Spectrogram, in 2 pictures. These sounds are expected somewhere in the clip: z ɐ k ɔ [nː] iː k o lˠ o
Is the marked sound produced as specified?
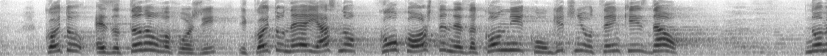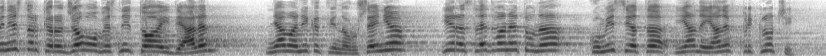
yes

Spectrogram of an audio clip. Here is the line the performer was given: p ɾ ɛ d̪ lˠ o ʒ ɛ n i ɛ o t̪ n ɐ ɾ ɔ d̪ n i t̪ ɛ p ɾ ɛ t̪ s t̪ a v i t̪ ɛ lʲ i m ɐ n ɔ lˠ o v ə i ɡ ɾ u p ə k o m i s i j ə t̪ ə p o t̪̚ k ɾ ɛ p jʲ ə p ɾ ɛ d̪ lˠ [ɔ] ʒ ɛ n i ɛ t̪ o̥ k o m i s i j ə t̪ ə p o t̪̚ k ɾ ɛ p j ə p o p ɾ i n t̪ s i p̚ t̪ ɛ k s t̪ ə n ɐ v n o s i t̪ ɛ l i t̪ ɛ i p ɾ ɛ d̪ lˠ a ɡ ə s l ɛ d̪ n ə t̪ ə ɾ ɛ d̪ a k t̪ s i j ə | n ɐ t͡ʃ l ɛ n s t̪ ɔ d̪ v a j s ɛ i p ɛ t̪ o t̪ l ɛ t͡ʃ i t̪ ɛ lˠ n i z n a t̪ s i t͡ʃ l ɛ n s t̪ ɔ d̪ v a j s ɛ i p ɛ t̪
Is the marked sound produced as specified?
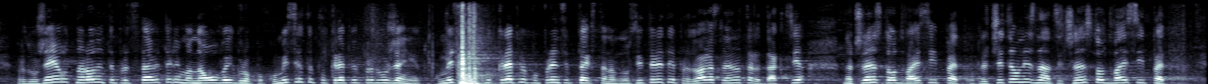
no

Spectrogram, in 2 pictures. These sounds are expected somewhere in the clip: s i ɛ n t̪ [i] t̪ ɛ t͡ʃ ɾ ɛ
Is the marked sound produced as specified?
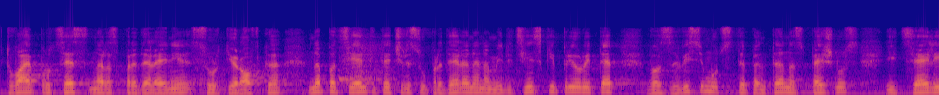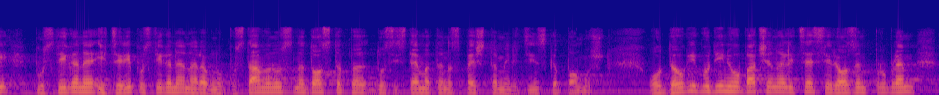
yes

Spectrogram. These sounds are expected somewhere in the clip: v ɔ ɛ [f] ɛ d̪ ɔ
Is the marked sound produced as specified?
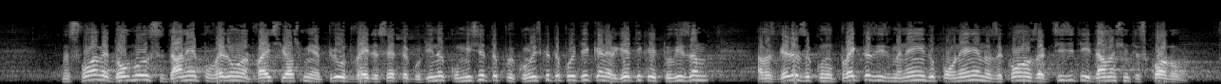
no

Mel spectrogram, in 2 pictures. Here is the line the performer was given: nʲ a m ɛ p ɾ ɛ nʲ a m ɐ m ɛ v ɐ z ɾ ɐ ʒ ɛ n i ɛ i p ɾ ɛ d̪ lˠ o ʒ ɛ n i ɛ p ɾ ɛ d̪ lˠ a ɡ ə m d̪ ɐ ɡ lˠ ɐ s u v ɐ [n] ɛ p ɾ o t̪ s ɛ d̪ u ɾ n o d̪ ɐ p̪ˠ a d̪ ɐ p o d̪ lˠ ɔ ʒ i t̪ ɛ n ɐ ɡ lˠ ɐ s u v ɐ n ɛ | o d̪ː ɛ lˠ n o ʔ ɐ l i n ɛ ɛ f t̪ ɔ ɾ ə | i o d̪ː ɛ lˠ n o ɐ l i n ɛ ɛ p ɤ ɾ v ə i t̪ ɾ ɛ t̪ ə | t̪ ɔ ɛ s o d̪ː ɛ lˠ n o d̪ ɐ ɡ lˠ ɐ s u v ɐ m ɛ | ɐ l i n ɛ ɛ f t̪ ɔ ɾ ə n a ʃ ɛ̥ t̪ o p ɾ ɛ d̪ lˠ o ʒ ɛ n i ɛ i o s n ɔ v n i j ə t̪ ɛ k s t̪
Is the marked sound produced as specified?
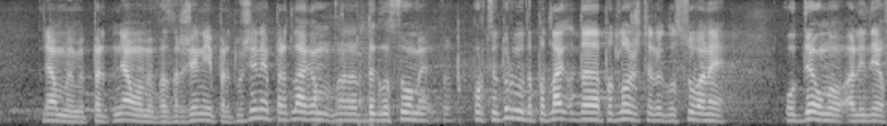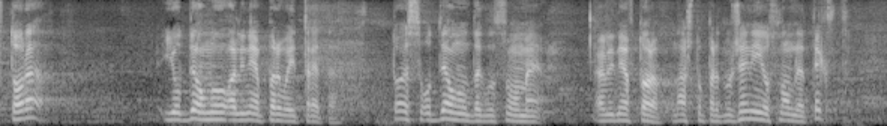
no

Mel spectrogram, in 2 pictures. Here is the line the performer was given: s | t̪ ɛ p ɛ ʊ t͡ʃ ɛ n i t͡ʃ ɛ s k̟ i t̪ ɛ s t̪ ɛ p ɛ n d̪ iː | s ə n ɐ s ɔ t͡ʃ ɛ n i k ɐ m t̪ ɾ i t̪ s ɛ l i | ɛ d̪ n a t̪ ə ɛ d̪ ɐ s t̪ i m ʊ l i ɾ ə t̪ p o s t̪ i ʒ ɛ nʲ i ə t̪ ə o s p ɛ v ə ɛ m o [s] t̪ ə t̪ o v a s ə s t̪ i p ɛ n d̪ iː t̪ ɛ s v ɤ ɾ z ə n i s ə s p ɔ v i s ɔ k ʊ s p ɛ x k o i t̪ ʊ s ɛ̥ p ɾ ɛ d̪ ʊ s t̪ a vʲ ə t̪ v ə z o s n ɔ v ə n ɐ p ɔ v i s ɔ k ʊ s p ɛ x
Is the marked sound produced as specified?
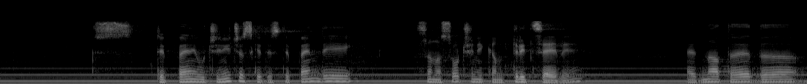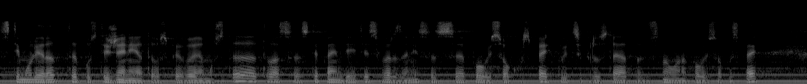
yes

